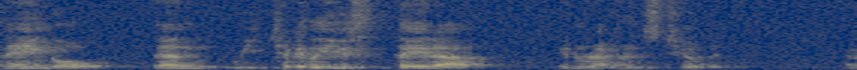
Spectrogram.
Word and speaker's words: Theta: and that deals with this thing here called Theta so how do you pronounce this letter it's called symbol is called Theta it's a Greek letter comes from the Greek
